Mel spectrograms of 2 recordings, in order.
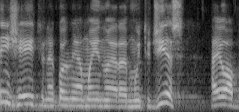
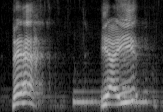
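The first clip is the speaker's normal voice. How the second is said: ordinary delivery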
